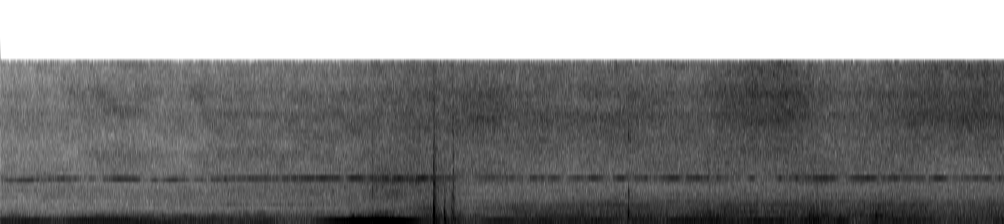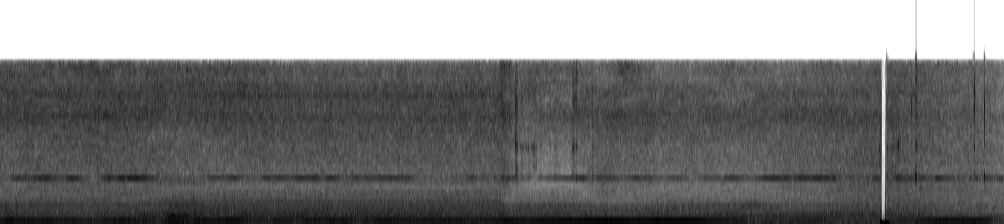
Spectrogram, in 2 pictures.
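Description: Upright vacuum cleaner running on thick shag carpet, its motor holding a steady pitched whine as the head is worked back and forth, swelling louder briefly a few seconds in. A sharp knock comes a few seconds in, and a louder one near the end.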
